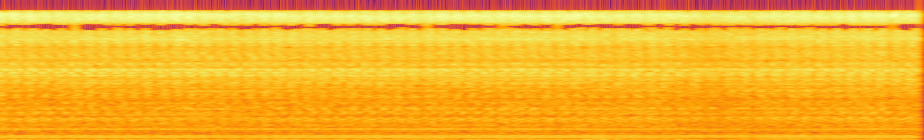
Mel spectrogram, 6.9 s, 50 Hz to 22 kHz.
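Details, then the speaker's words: 1953 MG TD after an engine teardown. The twin SU carburetors have been mixture-tuned, and the tachometer idle looks right before the settings are locked in. The idle is steady and even, with no stumble or hunting. "the idle on the tachometer looks all right so i'm going to lock them in at this position"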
